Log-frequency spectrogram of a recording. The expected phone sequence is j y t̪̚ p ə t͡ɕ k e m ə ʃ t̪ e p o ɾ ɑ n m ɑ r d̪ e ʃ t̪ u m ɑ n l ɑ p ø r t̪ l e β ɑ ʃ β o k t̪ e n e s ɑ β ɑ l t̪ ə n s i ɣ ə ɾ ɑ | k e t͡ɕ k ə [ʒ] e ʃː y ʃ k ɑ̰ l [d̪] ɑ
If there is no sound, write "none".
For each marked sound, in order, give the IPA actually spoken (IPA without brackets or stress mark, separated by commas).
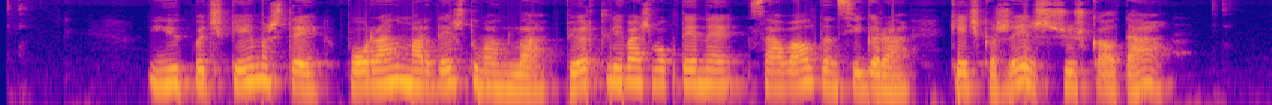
ʒ, t̪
